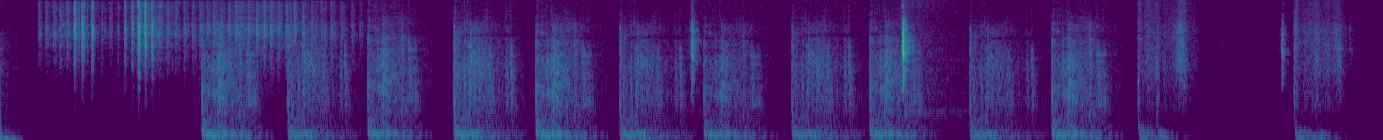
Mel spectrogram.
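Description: Footsteps thud quickly across a wooden floor.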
